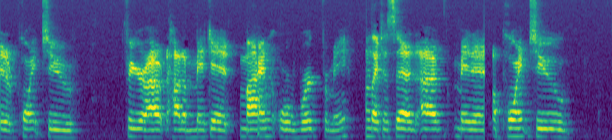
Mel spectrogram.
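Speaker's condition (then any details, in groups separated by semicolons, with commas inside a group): ALS; onset in legs, then arms, then core; about 1 year since diagnosis, legs, arms, core lost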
